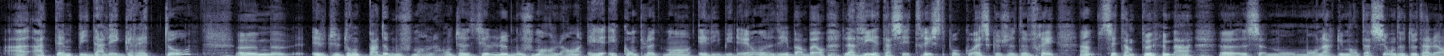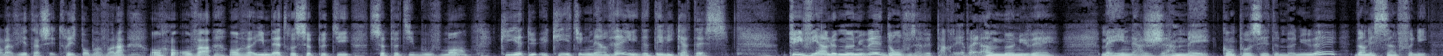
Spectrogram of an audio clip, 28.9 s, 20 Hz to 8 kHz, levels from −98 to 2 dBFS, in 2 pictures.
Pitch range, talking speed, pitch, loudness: 105-140 Hz, 200 wpm, 120 Hz, -22 LUFS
